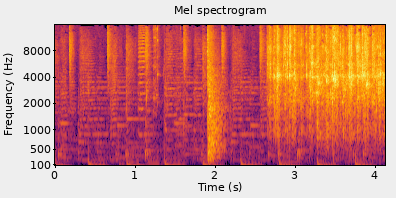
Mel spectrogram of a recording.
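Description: Ice rattling hard inside a stainless steel cobbler cocktail shaker being shaken to chill the drink, starting a little past halfway after a single knock. Background music with a steady beat plays throughout.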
